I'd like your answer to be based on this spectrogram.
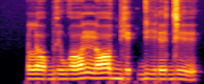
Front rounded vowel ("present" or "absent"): absent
